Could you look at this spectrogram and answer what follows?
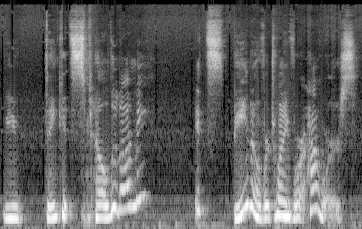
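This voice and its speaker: A woman's voice: fairly high pitch, big pitch swings, a little slow, dark tone. A woman voicing a bold, yearning young heroine in a fantasy romance storybook, forthright and questioning.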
